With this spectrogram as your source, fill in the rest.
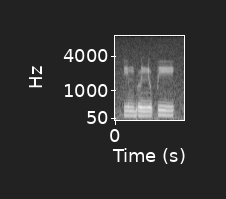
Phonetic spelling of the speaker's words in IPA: i m b ɯ ɲ ɯ p i

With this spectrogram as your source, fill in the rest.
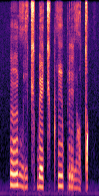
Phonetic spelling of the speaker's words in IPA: ŋ͡m ṳ ɾ i̤ t͡ʃ ɓ e t͡ʃ pʰ i p r i̤ tˤ

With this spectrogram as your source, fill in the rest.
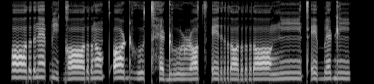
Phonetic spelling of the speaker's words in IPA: ɔː˦ r ɛ̃˦ ɓ i˨ ɡ ɔː˧ r ɔ̃˦ pʼ ɔ˦ ɖʱ u˧ tʰ ɛ˨ ɖ uː˨ ɭ ɔ˧ t͡sʼ e˧ r ɔ˨ r ɔː˧ ŋ ĩː˦ tʼ e˦ b ɛ˦ ɖ ĩ˧

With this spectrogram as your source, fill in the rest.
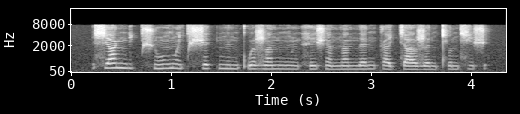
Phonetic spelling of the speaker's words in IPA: ɕ a ŋ e c ʃ ũ ɡʷ ã c ʃ ɛ k n ĩ n kʷʼ a ʐ ã n ŋʷ ã ŋ h e ʃ ã n ã n ɛ ŋ k a c a ʐ ɛ n cʰ ʊ n ɕ ɪ ʃ

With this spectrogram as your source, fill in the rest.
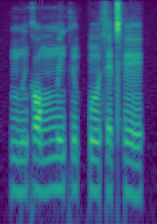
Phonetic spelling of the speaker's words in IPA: m b ẽ k ɔː mː ĩ kʲ ũ pː ũː s e tʰ ẽ

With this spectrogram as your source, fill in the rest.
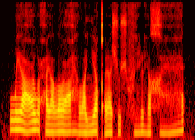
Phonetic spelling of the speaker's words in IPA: w e ɐ̯ ʕ u ħ e ɐ̯ lˠ o ʕ æ̤ lˠ e lʲ u qʼ i ɐ̯ ʃ u ʃ f e̤ ɭ e̤ ɐ̯ χ æ̤

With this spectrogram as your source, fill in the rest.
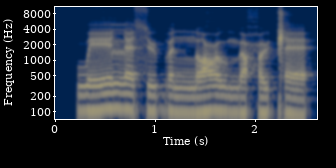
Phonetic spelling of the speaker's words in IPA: w eː lː ɛ s ʉ b œ nː ɔ ʕ uː m œ ħ ʉ ǁ ɛ

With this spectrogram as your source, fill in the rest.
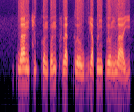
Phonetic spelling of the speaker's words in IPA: k w a˥˩ ŋ t͡ɕ u˨˩ ʔ k o˧ n p o˥˩ n pʰ l a˦˥ t̚ k l oː˧ w b i˧ a̯ p ɯ˥˩ ŋ p l o˦˥ n w a˩˦ j

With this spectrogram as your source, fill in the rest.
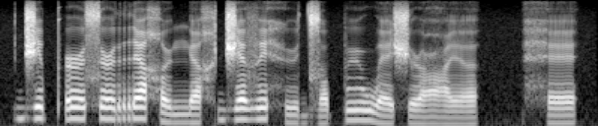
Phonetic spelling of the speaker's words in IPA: d͡ʒ e˥ pʼ ə˞˥ s ə˞˥ r ɛ˥ χ ʉ˩ ŋ ɛ˩ χ d͡ʒ ɛ˥ v e˥ h ʉ˩ d͡z ɔ˩ p ʉ˥ w ɛ˩ ʃ ə˞˩ ʕ ɛ˩ ɐ̯ | h ɛ˩

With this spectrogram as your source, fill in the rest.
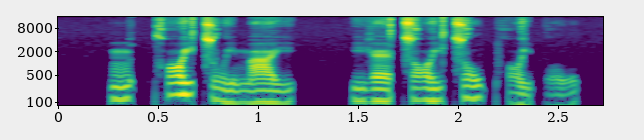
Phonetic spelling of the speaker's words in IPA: m ɵ˧ t̚ t̪ʰ ɔː˥ j t͡s uː˨ j m aː˧ j | j ɛː˧ t͡s ɔː˧ j t͡s o˥ w pʰ ɔː˨˩ j p o˨˥ w

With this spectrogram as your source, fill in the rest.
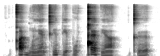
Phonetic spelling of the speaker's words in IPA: qʼ i˦˥ ɡ͡b ũ˩ lʲ ã˨˦ kʼ i˦˥ pʲ ɛ˨˩˦ p u˨˦ ǃ ɛ˥˨ pʲ ã˩ | kʼ ʏ˨˩˦

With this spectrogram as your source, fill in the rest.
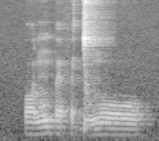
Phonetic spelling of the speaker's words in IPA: ɔ l ũ p ɛ f ɛ ɡ͡ǀ õ ŋ oː

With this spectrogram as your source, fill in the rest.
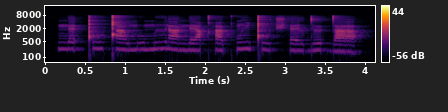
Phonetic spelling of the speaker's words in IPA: ŋ ɛ ʔ ǃ u ǃ ã u̯ m u m ɨ ɾ ã ŋ ɛ qʰ ɛ kʷʰ ĩ ǃ u t͡ʃʰ ɛ l d ø ʔ d a

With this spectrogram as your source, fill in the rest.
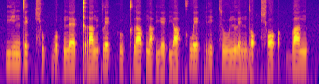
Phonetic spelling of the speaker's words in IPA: j i˧ n t e˥˩ k̚ t͡ɕʰ u˨˩ k̚ b o˨˩ k̚ n ɛː˨˩ k̚ t r a˧ n k l e˥˩ k̚ h u˨˩ ʔ kʰ l a˦˥ p̚ n a˨˩ ʔ j e˨˩ ʔ j a˨˩ ʔ kʰ w e˦˥ ʔ p r i˨˩ t̚ s uː˦˥ n l e˩˦ n d ɔ˦˥ ʔ t͡ɕʰ ɔ˦˥ ʔ | b a˨˩ n

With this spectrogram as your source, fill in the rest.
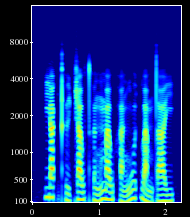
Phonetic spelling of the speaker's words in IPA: j a˦˥ k̚ t̪ʰ ɨ˨˩ c a˧ w t̪ʰ ə˨˩˦ ŋ m a˧ w h a˨˩˦ ŋ w u˦˥ t̚ w a˨˩ m t̪ a˧ j

